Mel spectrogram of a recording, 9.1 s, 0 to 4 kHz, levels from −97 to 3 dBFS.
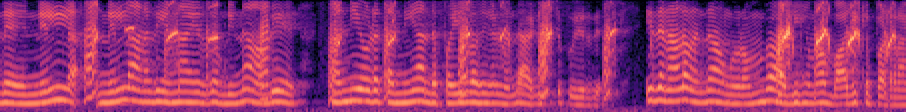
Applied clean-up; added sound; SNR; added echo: none; Fowl; 3 dB; none.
